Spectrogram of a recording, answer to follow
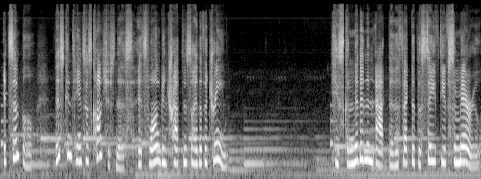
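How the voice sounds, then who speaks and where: A very high, light girlish voice belongs to a small goddess, gentle and wise, with soft, clear, measured words. Faint game music runs behind her. The delivery is calm and composed throughout. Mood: serious.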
